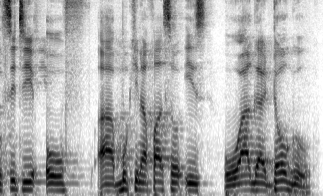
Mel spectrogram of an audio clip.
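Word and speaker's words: Ouagadougou: of Buki Nafaso is Wagaogu. Wagadogu I believe I have the best pronunciation when it comes to that uh capital city.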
